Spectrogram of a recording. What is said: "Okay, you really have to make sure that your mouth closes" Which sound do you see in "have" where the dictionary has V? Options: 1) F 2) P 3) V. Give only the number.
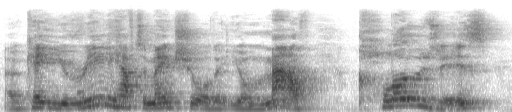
1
